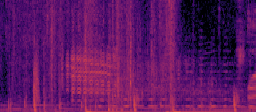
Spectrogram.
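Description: Goats in the game Enshrouded bleat several times at a farm, short wavering calls spaced irregularly over a quiet background, moderately close and fairly soft.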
